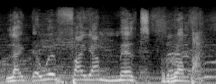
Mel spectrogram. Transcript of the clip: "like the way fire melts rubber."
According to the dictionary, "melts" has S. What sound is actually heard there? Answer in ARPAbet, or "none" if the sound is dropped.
none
